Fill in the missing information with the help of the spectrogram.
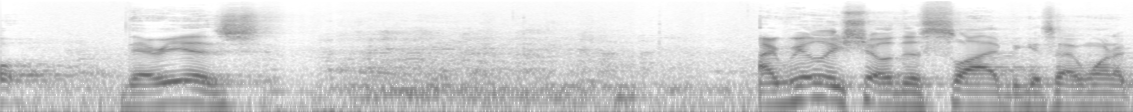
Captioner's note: laughter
